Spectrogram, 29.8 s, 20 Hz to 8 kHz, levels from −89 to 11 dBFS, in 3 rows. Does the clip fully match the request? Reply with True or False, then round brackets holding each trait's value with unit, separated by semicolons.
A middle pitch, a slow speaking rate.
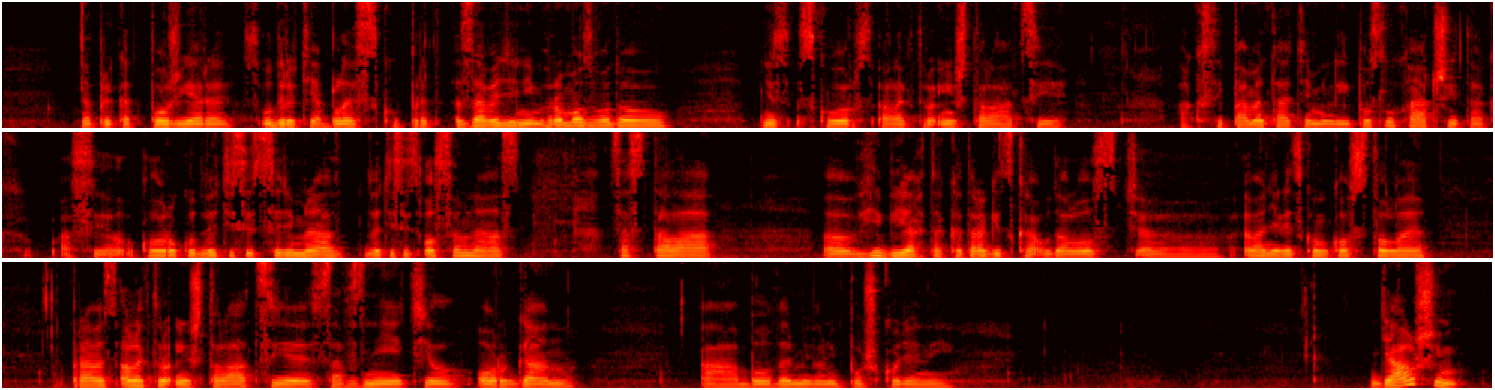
True (180 Hz; 90 wpm)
